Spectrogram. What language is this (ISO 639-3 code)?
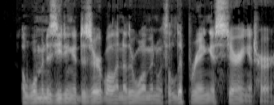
eng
